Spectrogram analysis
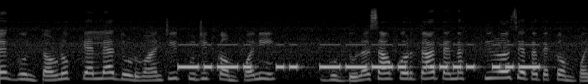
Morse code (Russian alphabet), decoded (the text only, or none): ЦИЧХУ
